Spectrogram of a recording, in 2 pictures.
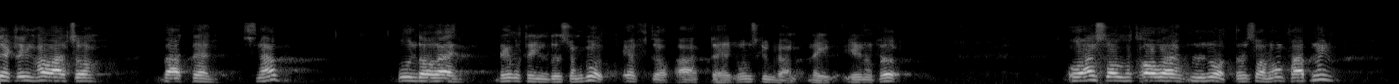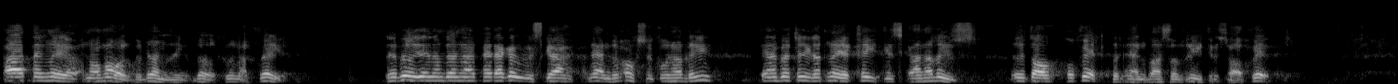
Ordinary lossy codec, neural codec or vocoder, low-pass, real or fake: none; codec, 16 kHz, 2 kbps, FreqCodec, smaller model; 7.2 kHz; fake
